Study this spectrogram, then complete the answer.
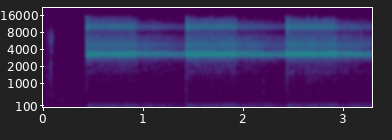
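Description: A fire alarm blares in three loud, shrill electronic pulses, each about a second long, starting after a brief quiet moment.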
